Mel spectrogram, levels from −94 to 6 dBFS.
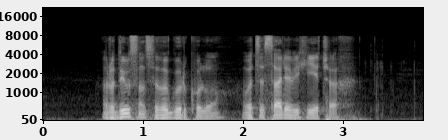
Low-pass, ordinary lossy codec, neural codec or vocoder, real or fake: none; none; none; real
